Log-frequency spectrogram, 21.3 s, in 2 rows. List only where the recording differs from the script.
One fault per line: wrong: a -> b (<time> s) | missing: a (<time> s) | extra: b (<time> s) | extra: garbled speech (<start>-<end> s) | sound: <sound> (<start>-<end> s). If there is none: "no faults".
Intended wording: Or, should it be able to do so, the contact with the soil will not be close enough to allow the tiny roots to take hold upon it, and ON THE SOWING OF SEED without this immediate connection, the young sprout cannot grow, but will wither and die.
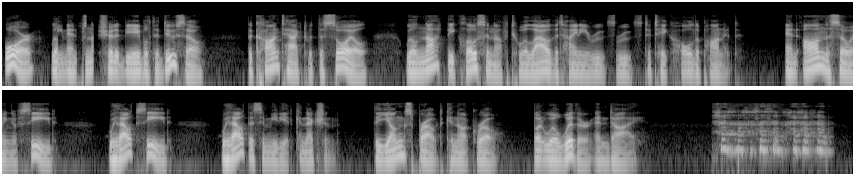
extra: garbled speech (0.6-1.1 s)
extra: roots (7.7 s)
extra: SEED without (12.3 s)
sound: laugh (19.5-21.1 s)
